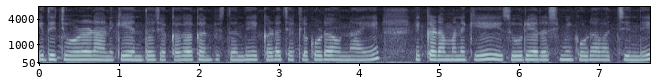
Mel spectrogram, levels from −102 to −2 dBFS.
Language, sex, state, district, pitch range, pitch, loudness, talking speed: Telugu, female, Andhra Pradesh, Chittoor, 210-220 Hz, 215 Hz, -33 LUFS, 110 wpm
